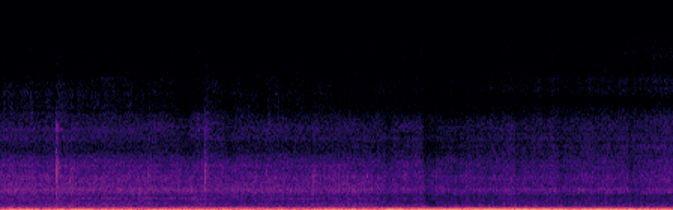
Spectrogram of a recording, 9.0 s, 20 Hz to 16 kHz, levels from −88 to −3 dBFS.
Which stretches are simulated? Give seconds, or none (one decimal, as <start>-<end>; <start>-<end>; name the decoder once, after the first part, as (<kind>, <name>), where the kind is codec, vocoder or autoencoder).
2.1-3.2 (codec, SNAC); 5.1-6.2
